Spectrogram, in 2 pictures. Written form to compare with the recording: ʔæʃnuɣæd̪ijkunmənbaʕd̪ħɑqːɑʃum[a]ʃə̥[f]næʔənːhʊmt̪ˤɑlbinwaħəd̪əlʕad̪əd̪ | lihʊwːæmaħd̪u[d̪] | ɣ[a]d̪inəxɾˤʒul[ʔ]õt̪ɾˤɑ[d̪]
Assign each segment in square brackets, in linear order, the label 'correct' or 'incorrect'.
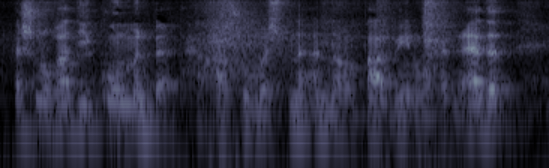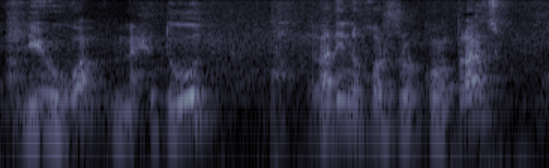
incorrect: æ, correct, correct, incorrect: æ, incorrect: k, incorrect: t̪

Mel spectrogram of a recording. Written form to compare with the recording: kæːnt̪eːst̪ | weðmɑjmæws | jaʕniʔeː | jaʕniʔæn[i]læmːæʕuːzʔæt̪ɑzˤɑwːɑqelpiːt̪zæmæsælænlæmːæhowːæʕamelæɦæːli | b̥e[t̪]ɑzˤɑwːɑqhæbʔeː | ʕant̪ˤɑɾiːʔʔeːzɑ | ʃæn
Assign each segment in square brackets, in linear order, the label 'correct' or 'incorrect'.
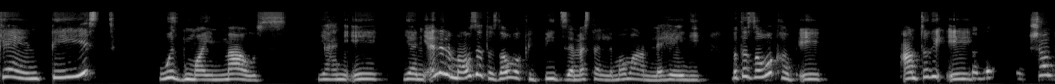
incorrect: æ, correct

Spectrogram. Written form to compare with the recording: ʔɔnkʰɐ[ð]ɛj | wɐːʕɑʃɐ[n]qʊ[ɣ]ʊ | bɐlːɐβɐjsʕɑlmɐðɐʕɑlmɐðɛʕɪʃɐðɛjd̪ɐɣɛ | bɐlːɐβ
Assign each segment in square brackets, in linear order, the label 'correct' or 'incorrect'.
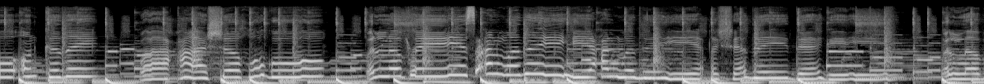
correct, incorrect: none, correct

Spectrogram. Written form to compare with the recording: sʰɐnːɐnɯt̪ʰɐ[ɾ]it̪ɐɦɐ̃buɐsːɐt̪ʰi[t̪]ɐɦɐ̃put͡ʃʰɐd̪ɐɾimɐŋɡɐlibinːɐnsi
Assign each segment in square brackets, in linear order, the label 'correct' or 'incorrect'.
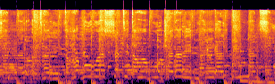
correct, correct

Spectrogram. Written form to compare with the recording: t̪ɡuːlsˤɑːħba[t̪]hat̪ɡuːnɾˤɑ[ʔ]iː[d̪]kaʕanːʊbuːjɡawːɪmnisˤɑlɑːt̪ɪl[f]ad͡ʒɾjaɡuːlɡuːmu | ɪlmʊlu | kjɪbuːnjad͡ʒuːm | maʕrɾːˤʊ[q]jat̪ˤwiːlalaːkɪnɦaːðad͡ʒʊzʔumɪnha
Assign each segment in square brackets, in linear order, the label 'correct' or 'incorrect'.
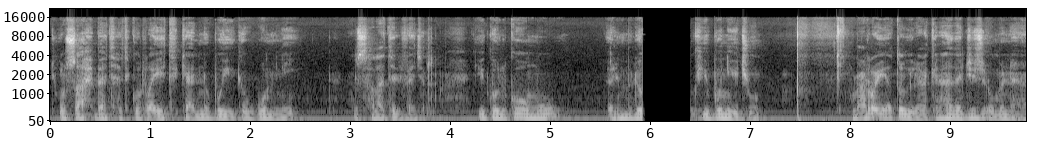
correct, correct, incorrect: t̪, correct, incorrect: ʔ

